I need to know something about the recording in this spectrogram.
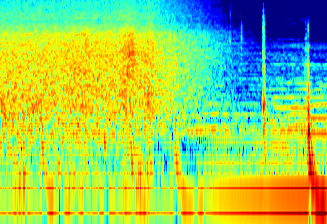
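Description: Sea surf washing ashore as a steady rush, fading out about one and a half seconds in as music with a deep bass and a beat comes in.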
